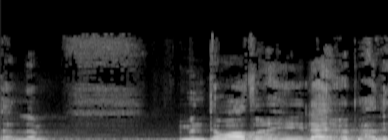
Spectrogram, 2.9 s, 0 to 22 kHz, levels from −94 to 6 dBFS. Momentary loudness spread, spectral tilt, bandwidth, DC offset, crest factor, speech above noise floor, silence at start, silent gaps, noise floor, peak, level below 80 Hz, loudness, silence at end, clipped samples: 15 LU; -6 dB/octave; 17 kHz; under 0.1%; 20 dB; 21 dB; 0 s; none; -44 dBFS; -4 dBFS; -36 dBFS; -23 LUFS; 0 s; under 0.1%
